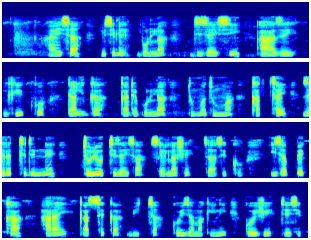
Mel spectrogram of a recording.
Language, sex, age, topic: Gamo, male, 25-35, agriculture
